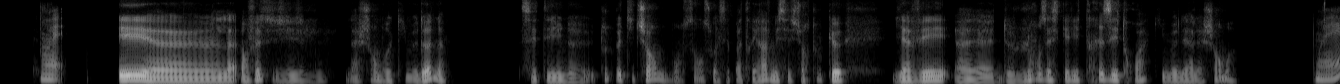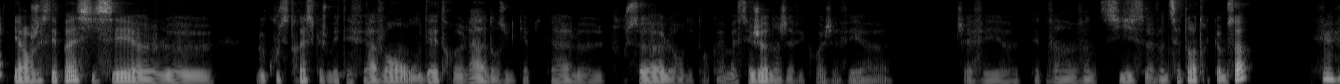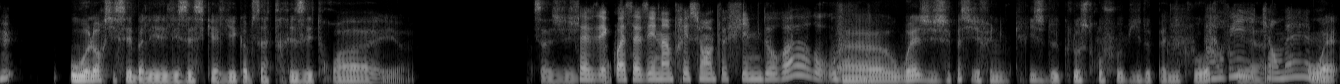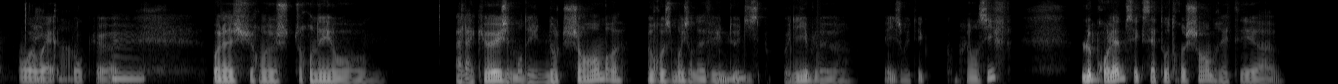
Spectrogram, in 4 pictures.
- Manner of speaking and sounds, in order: other background noise; chuckle; "retourné" said as "rejtourné"
- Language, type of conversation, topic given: French, podcast, Peux-tu raconter une galère de voyage dont tu as ri après ?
